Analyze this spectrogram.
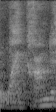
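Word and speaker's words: Wakonda: If you'll go to Wonda State Park today, they spell it W A K O N D A.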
